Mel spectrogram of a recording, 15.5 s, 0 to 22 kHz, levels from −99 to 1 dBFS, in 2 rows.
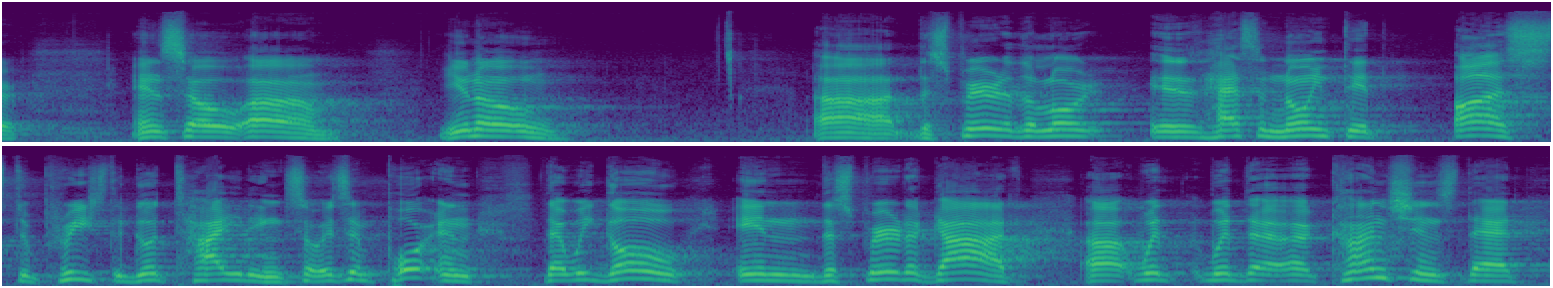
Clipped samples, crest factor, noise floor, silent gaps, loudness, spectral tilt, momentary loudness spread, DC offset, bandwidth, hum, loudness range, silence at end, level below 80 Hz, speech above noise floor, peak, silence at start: under 0.1%; 20 dB; -64 dBFS; none; -30 LUFS; -3.5 dB/octave; 11 LU; under 0.1%; 16.5 kHz; none; 3 LU; 0 s; -68 dBFS; 34 dB; -12 dBFS; 0 s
